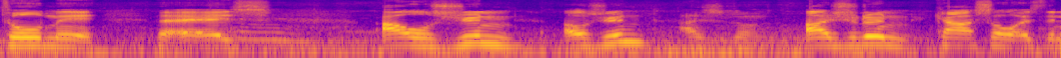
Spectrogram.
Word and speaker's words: Ajloun: Ali, has just told me that it is Ajloun Castle is the name of the castle we're going to, since I keep getting it wrong. So just stopped just short of Ajloun Castle?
